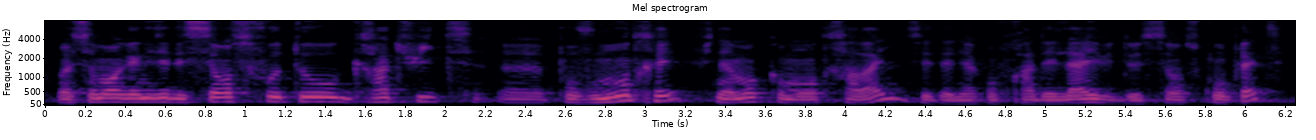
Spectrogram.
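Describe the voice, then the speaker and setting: A man's voice: medium pitch, fast, a little mellow, a little hiss or hum. A man co-hosting a photography blog video, chatting casually and rambling with fillers and restarts. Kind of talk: casual chat.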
